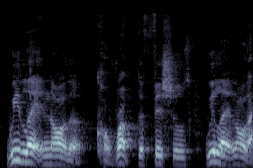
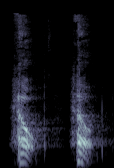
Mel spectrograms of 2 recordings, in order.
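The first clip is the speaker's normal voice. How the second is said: mild mock scream, higher and louder; retold cry for help; 5 semitones higher, 5 dB louder than usual. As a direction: imitate a kid's scream for help, held back. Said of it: "a kid screaming, crying out like that".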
